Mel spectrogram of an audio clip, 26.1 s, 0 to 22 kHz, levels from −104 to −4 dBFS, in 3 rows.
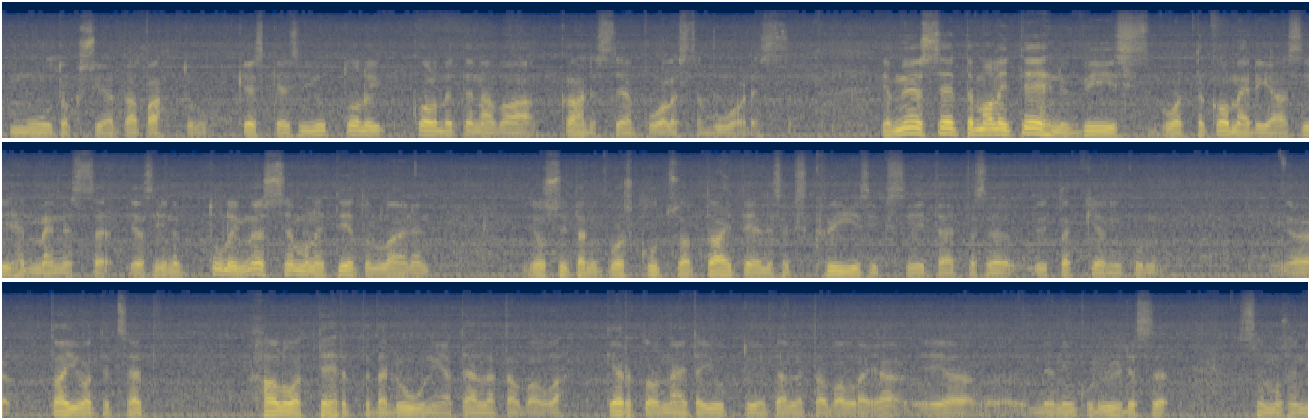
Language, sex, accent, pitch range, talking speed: Finnish, male, native, 100-120 Hz, 145 wpm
